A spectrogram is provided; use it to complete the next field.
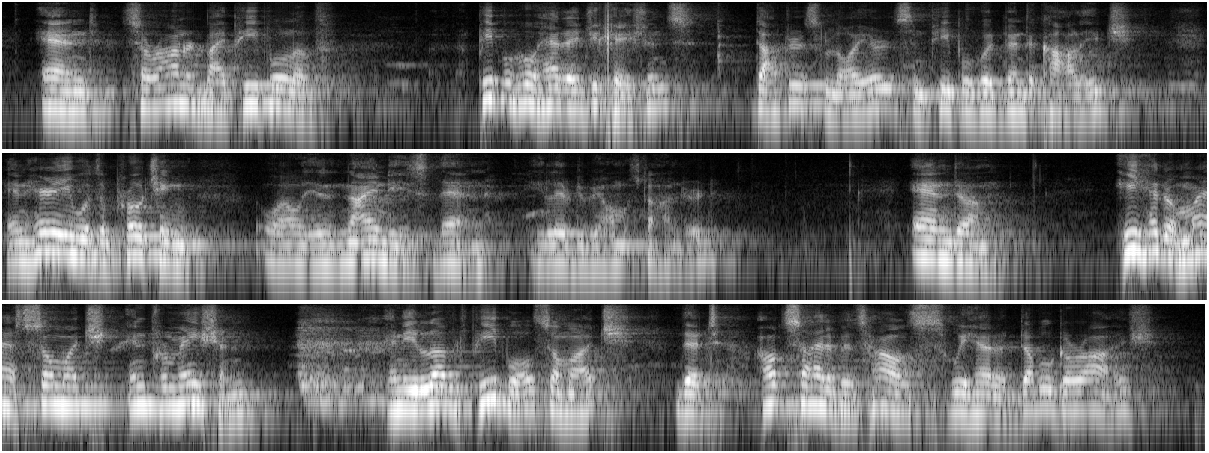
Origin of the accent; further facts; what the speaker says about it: Dover, Ohio, United States; born there; I was born in Dover, Ohio, which is a very small town, but big enough to be called a city.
